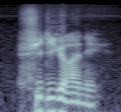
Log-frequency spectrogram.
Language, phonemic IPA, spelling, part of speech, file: French, /fi.li.ɡʁa.ne/, filigrané, verb, LL-Q150 (fra)-filigrané.wav
- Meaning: past participle of filigraner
